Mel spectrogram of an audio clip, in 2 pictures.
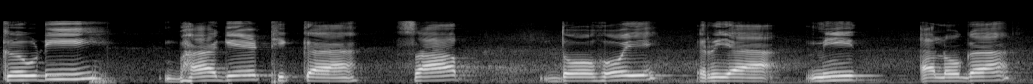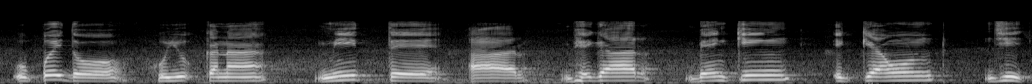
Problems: none marked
